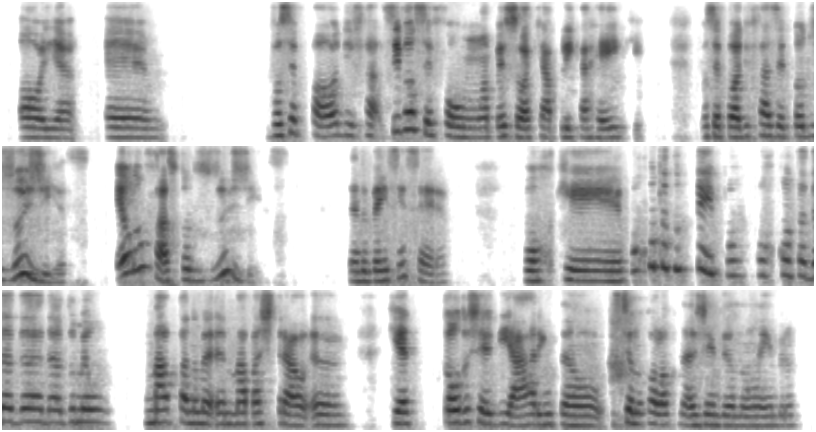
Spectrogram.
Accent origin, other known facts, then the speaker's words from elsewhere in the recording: Maceió, Alagoas, Brazil; sou de Maceió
